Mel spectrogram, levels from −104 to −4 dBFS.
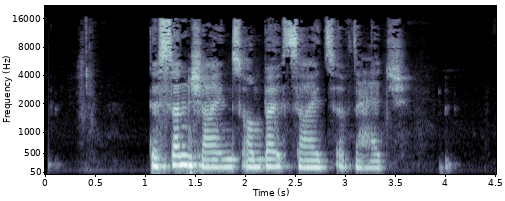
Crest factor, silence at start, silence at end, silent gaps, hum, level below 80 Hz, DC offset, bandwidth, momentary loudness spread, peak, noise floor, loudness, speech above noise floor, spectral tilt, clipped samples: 20 dB; 1.05 s; 0.45 s; none; none; -46 dBFS; under 0.1%; 16.5 kHz; 15 LU; 0 dBFS; -72 dBFS; -17 LUFS; 55 dB; -4 dB/octave; under 0.1%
